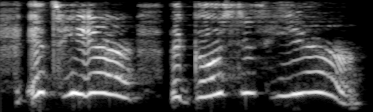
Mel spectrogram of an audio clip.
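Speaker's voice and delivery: high, loud panicked cry; terrified yell. Acted. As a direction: scream that the ghost has come. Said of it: "yelled Bernard".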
